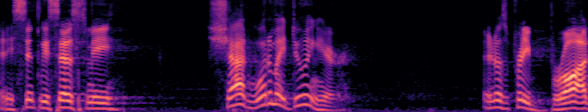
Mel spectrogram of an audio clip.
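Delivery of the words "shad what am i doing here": acted distraught, troubled, searching tone, pitched up. Retelling a question someone asked after service: imitating someone distraught. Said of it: "he looks sort of distraught".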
